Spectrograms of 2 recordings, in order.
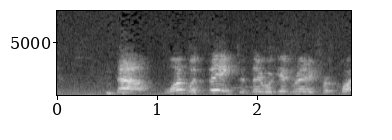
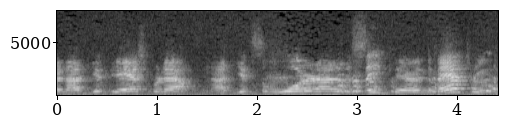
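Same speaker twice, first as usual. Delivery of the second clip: ordinary delivery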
